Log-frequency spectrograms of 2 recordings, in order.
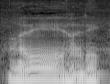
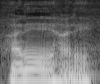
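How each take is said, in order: The two takes are said the same way.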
